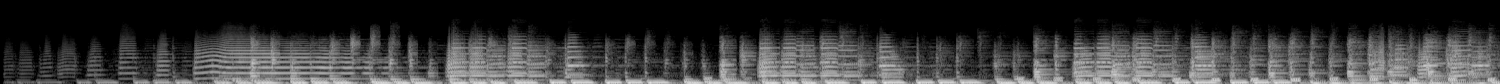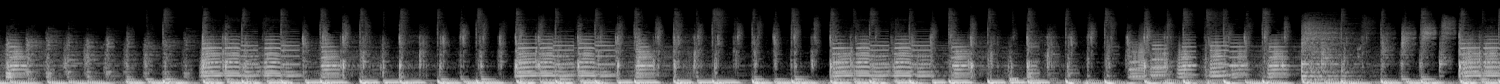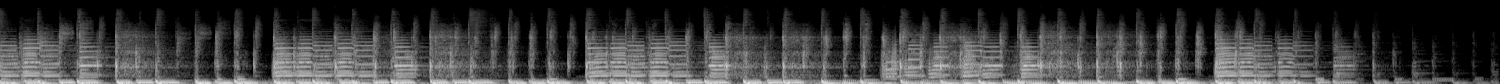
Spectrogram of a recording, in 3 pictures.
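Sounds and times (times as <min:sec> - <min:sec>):
reggae horns: 0:00.0 - 0:44.9.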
